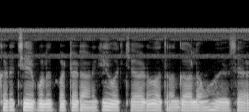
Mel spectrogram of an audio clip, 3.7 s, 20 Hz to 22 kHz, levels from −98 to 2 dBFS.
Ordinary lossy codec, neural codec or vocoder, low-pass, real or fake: none; none; none; real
